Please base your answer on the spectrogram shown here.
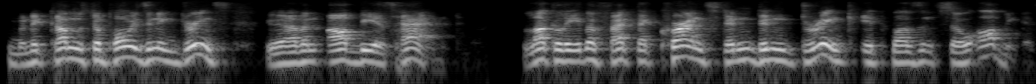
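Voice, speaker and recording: Man as The Shadow, slow, sinister radio avenger. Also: on the high side, dull audio, natural voice. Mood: menacing. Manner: theatrical, ominous, deliberate. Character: mysterious avenging crime-fighter, sinister, mocking and commanding. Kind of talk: old-time radio acting.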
